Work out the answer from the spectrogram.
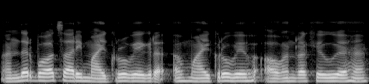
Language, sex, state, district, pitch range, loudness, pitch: Hindi, male, Jharkhand, Garhwa, 145-165 Hz, -13 LUFS, 155 Hz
